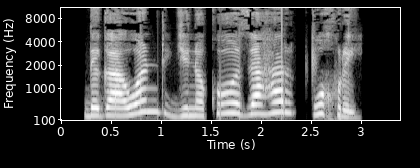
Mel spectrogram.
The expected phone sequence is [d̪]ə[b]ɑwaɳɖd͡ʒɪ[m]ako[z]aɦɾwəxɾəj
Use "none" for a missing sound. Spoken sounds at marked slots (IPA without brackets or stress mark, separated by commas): d̪, ɡ, n, z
